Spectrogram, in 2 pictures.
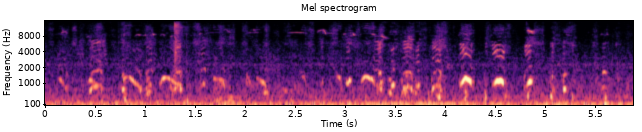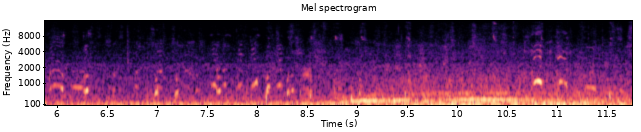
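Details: Several six-week-old Saint Bernard puppies whimpering and yipping during their first car ride to the vet: dense, overlapping, short rising-falling squeaks, several per second, over a constant low road rumble that swells near the end.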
